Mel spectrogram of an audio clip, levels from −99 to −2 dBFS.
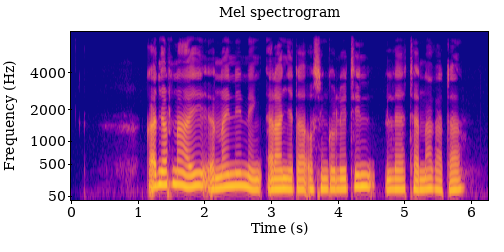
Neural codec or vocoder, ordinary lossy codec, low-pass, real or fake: none; none; 7.2 kHz; real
